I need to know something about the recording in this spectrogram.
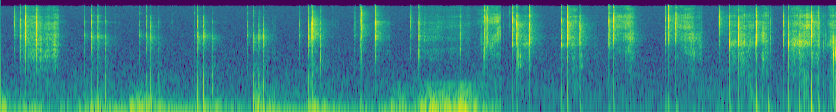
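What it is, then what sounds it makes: Painted wooden toy nail polish bottle. Long acrylic nails tap and scratch the front and cap of a small, solid, pink-painted wooden toy nail polish bottle held in the palm. The first half is a steady, dry scratching with a low rumble underneath, followed by quick, sharp, bright clicking taps that stop dead with no ring.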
